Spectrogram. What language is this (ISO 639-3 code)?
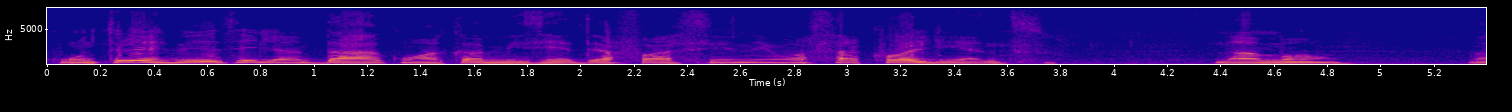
por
